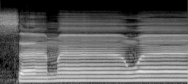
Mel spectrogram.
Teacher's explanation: Huruf wa kita panjangkan dua harakat karena terdapat alif kecil di atasnya.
